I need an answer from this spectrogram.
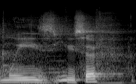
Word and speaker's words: Muiz Yusuf: welcome bro so yeah um my name is moise youssef um it's arabic name and a lot of people find it difficult to pronounce the yeah you've done that perfect thank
